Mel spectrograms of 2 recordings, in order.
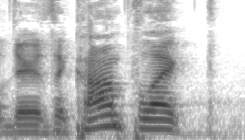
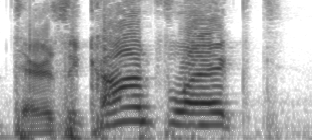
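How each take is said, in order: First: Said in the usual way. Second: Louder and higher, punching conflict; emphatic repeat. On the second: Real, not acted. Repeating the punchline to the co-host, loud and emphatic. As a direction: land the word conflict hard.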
